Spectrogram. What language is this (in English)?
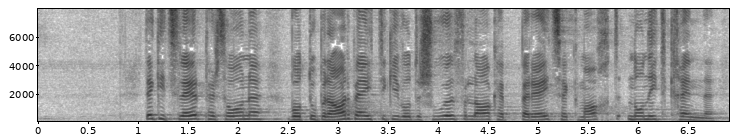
Swiss German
